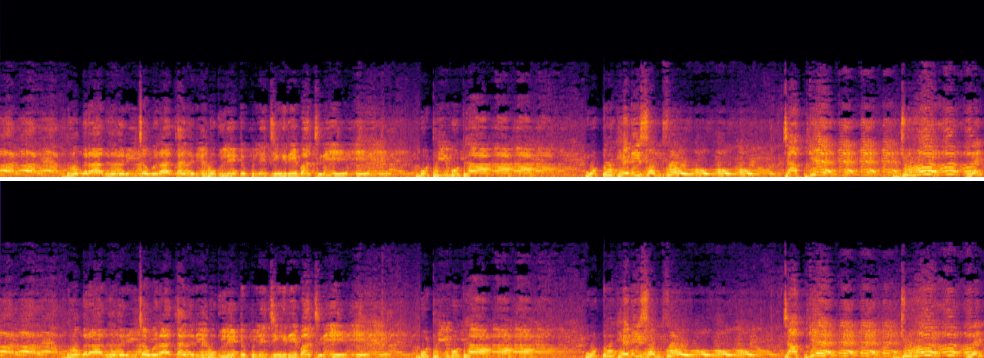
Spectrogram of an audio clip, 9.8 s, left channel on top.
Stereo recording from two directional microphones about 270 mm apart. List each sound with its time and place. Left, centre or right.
0.0 s a sound: left
5.9 s a man's voice: left
9.0 s a man's voice: left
